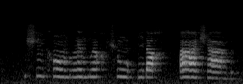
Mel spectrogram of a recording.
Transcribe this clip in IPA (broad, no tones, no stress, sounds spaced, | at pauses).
ʃ ĩ x ɔ̃ ɡ l ɛ̃ b ɛ̃ χ ʃ ũ ʔ i ɾ a χ t͡sʼ ã ʃ ã ɡ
